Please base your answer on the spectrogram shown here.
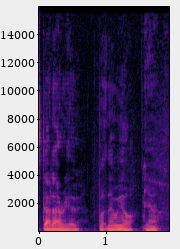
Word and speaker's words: D'Addario: diddly jimbo diddly says thanks for not pronouncing it uh d a dario like so many say it drives me nuts you've pronounced it correctly d'addario i think the people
